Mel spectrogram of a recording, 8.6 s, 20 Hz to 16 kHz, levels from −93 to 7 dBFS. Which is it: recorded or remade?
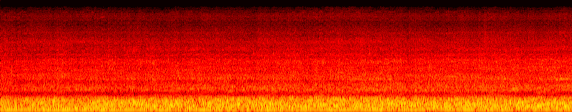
remade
